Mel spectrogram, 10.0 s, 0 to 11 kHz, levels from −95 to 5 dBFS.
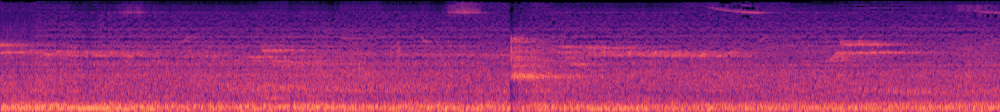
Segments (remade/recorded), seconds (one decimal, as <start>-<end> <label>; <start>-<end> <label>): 0.0-0.7 recorded; 0.7-3.4 remade; 3.4-3.8 recorded; 3.8-4.8 remade; 4.8-5.5 recorded; 5.5-6.8 remade; 6.8-7.9 recorded; 7.9-8.6 remade; 8.6-10.0 recorded

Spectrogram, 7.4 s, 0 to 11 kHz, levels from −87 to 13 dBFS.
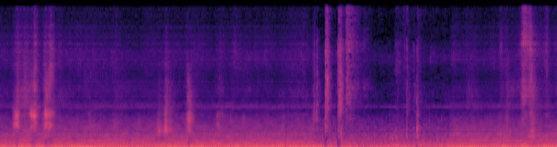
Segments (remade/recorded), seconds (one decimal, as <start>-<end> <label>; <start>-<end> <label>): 0.0-4.2 remade; 4.2-6.0 recorded; 6.0-7.4 remade

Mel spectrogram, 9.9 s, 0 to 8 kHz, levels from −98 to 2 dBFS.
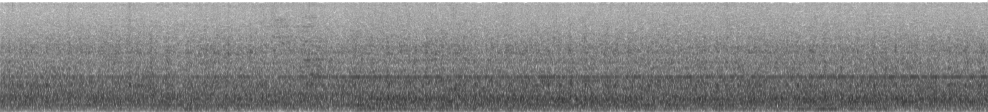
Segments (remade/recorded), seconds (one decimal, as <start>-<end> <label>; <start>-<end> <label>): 0.0-9.9 recorded

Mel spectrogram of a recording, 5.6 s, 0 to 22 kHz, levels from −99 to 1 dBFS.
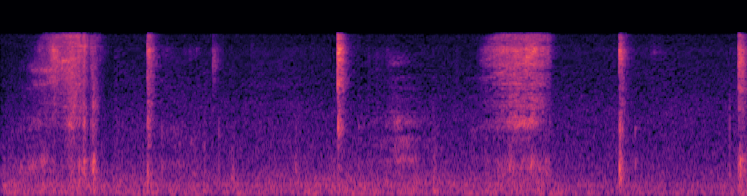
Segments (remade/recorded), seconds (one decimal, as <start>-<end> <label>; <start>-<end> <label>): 0.0-5.6 recorded

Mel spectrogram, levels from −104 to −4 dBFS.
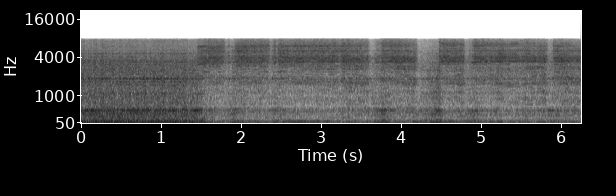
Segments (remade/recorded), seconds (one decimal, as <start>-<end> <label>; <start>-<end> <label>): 0.0-1.5 recorded; 1.5-4.9 remade; 4.9-6.3 recorded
